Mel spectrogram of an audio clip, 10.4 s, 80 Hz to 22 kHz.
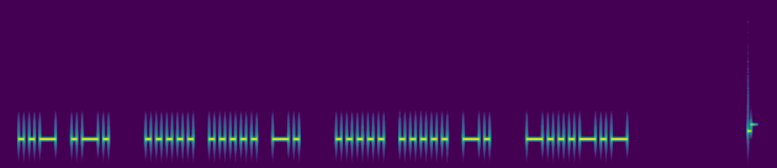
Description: Morse code, heard as a keyed tone, about 17 wpm, 700 Hz. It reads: UR 55N 55N <BK>
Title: Common QSO Phrases Encore 17wpm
